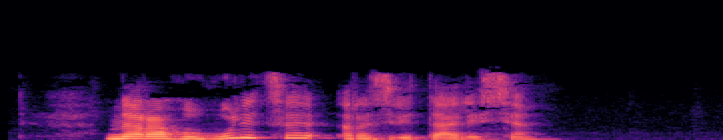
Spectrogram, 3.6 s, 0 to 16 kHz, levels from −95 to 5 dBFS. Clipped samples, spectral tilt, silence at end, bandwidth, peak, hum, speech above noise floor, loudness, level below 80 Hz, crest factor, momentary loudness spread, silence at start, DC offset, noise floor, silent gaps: under 0.1%; -5 dB/octave; 0.9 s; 8 kHz; -2 dBFS; none; 52 dB; -20 LUFS; -62 dBFS; 20 dB; 12 LU; 0.55 s; under 0.1%; -72 dBFS; none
